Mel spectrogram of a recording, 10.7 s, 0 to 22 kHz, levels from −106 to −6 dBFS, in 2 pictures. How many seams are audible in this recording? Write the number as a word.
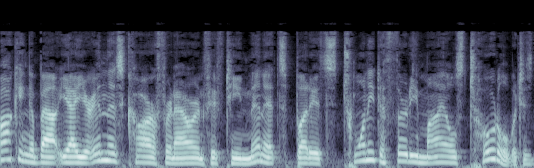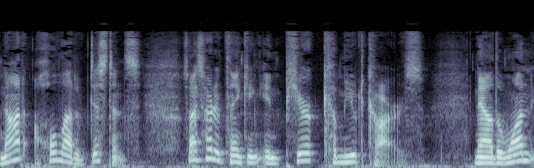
zero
